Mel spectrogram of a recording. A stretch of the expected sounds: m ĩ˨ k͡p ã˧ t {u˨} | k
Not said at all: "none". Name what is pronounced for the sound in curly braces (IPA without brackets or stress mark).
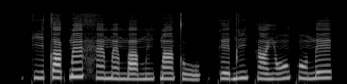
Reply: u˨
